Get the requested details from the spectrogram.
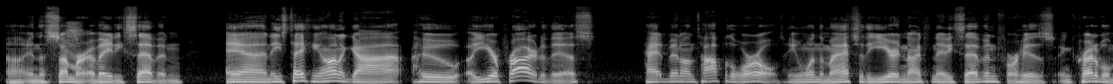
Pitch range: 100-125 Hz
